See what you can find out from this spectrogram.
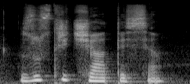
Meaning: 1. to meet (with), to encounter, to come across (з (z) + instrumental) 2. to see each other 3. to be found, to be met with, to occur, to happen
- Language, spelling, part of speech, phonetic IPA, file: Ukrainian, зустрічатися, verb, [zʊstʲrʲiˈt͡ʃatesʲɐ], Uk-зустрічатися.ogg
